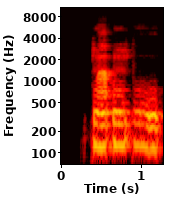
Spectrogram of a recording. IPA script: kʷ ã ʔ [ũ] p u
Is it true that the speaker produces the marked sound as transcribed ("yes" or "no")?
yes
